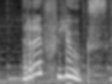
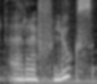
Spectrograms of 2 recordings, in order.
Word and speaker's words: рефлюкс: Рефлюкс. Хоча наголос зазвичай ставлять як рефлюкс, або називають гастроезофагальна рефлюксна хвороба, або гастроезофагальний рефлюкс.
